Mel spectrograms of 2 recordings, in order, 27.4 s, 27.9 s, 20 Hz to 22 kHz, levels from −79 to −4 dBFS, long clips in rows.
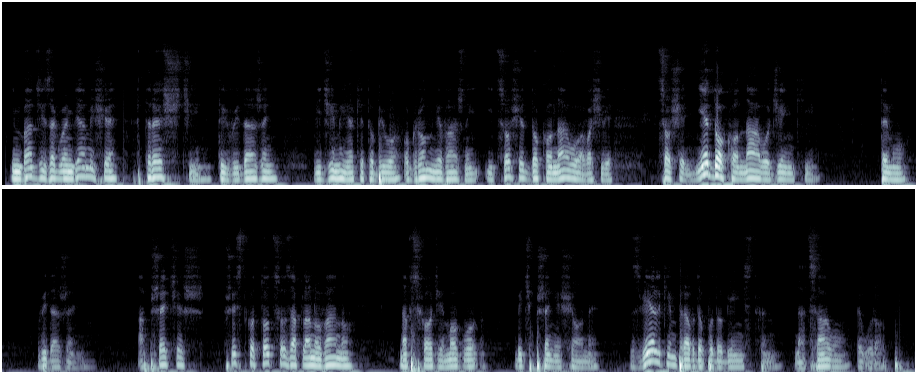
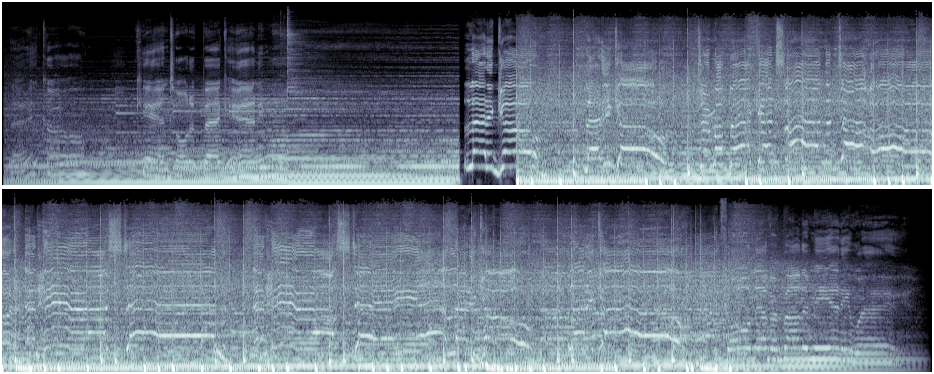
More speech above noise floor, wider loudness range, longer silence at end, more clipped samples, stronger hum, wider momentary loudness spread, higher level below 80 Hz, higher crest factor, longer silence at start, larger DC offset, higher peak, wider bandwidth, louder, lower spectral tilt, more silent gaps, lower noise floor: first, 45 dB vs 19 dB; about the same, 8 LU vs 7 LU; second, 0 s vs 0.35 s; neither; neither; first, 16 LU vs 10 LU; second, -40 dBFS vs -16 dBFS; first, 20 dB vs 12 dB; about the same, 0.15 s vs 0.05 s; neither; about the same, 0 dBFS vs 0 dBFS; second, 4.7 kHz vs 17.5 kHz; second, -22 LUFS vs -12 LUFS; first, -10.5 dB/octave vs -4.5 dB/octave; neither; first, -66 dBFS vs -36 dBFS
